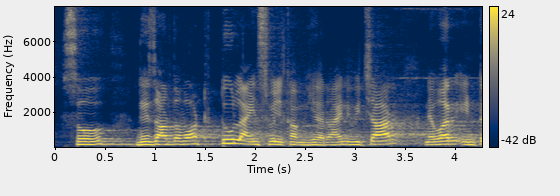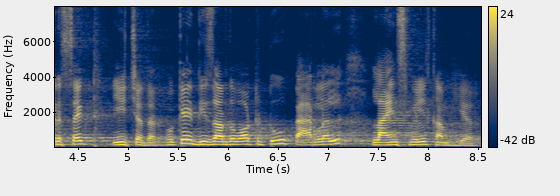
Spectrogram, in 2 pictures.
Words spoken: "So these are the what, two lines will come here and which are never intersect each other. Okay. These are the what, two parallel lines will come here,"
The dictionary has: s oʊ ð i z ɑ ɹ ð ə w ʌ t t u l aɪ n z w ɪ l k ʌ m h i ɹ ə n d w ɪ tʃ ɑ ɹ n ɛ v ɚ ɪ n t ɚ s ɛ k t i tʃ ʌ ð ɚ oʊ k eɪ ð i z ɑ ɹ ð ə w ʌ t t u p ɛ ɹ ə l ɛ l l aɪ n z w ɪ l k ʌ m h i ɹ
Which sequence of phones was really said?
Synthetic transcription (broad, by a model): s oʊ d i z ɑ ɹ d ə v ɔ t t u l aɪ n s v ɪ l k ʌ m h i ɹ ə n d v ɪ tʃ ɑ ɹ n ɛ v ɚ ɪ n t ɚ s ɛ k t i tʃ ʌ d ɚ oʊ k eɪ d i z ɑ ɹ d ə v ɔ t t u p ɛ ɹ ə l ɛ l l aɪ n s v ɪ l k ʌ m h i ɹ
